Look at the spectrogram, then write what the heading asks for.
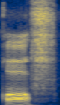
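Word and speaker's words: ق: কত ভুল পড়তেছি বলেন এটা হলো কফ আরটা হল কাফ একদম হালকা কাফ যেমন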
